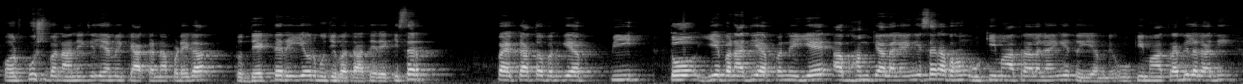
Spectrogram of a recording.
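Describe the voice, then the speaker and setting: A man's voice: high-pitched, steady tone, normal speed, roomy sound. A man teaching a phonetics lesson, repeating each point and asking questions that he answers for his students. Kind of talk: online exam-prep phonetics lesson.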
